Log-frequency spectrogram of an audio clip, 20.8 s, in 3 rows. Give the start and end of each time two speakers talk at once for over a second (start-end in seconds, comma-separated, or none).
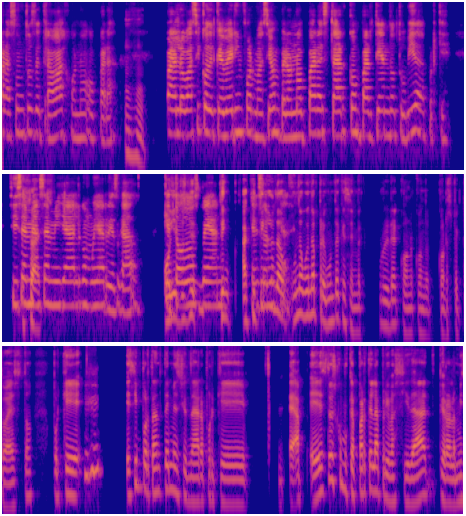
9.3-11.4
